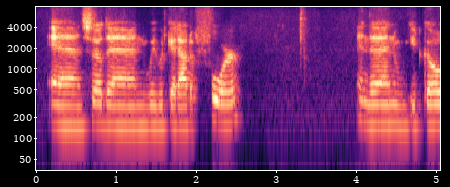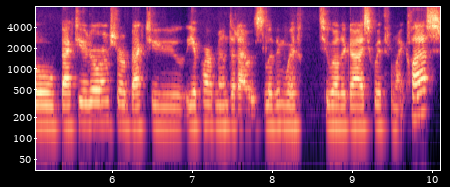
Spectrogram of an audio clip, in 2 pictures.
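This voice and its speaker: A woman with a Dutch accent speaks at a moderate pace in a very deep, low pitch with monotone, flat intonation. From Netherlands, Amsterdam. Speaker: comic book artist. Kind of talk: interview.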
